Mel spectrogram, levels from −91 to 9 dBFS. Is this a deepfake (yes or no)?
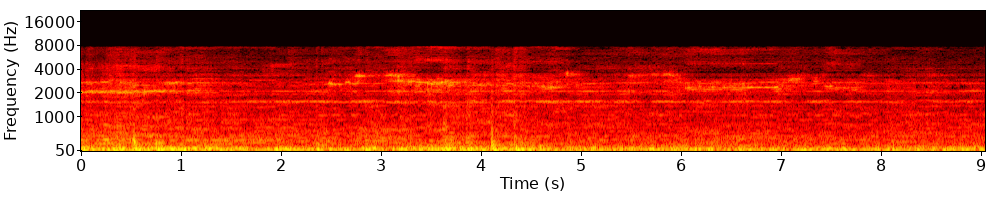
yes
